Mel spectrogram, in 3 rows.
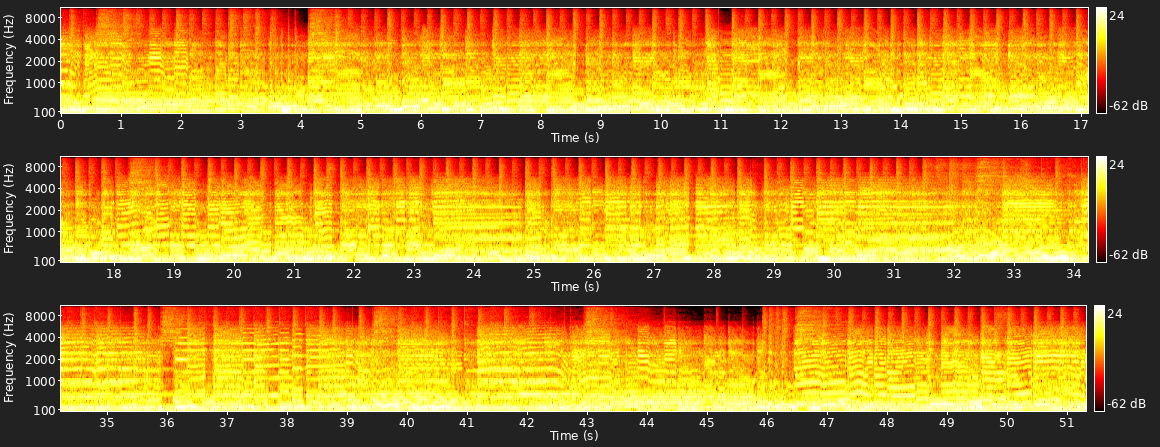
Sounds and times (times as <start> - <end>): Music: 0.0 - 51.3.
